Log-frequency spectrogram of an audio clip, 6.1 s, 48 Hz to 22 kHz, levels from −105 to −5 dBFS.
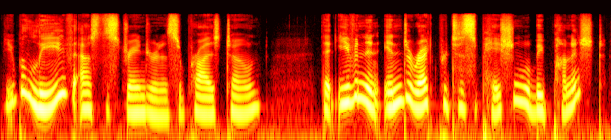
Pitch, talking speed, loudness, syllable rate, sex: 205 Hz, 175 wpm, -19 LUFS, 6.1 syllables/s, female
